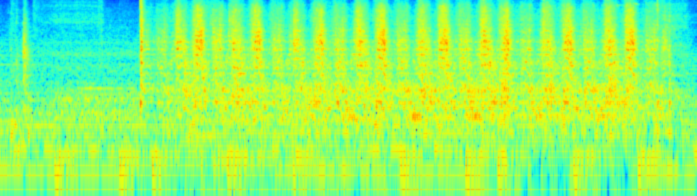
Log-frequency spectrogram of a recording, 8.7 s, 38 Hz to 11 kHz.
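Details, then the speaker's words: 1986 Oldsmobile Regency (98), no-start with suspected no spark, cranking on jumper cables with spark tester on a coil: starter churns steadily about a beat a second, no firing; cranks but won't start. "I'm gonna crank this over and we're gonna see if we have spark"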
